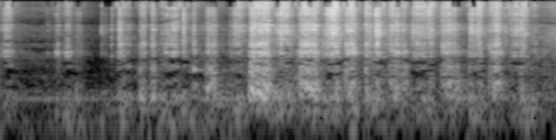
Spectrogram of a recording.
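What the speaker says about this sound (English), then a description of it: "what I'm going to do is clean up all these mating surfaces. You just take a razor blade" A razor blade held at an angle scrapes gasket residue off the mating surfaces of a motorized bicycle engine, giving close, steady rasping strokes in quick repeated bursts that build in loudness, with no talking.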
